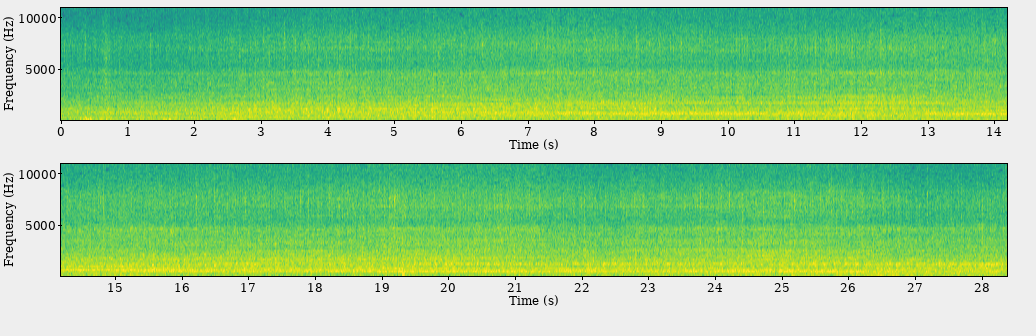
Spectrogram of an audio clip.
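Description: Nissan Micra's four-cylinder engine idling steadily, heard close up in the open engine bay. A single sharp click stands out about two-thirds of the way through.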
